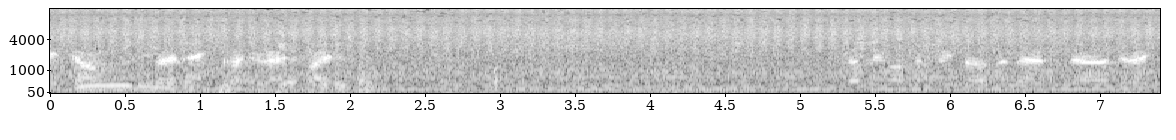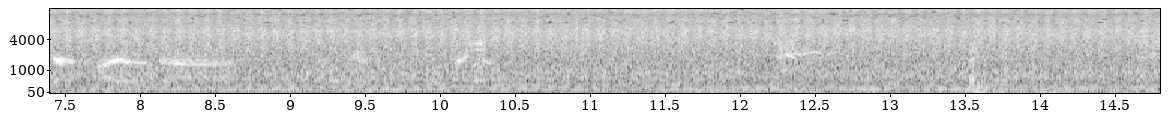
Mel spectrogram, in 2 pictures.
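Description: A steady propeller engine drones throughout.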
